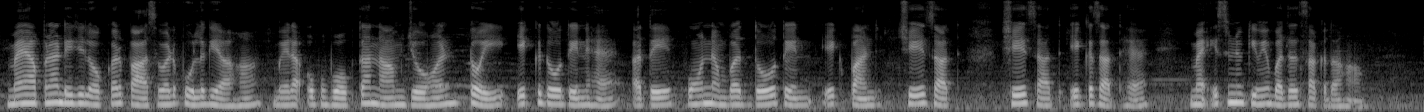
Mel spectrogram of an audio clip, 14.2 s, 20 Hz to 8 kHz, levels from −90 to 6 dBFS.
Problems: constant background noise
